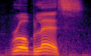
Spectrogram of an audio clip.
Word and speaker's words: Robles: Technically, it's pronounced Robless.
